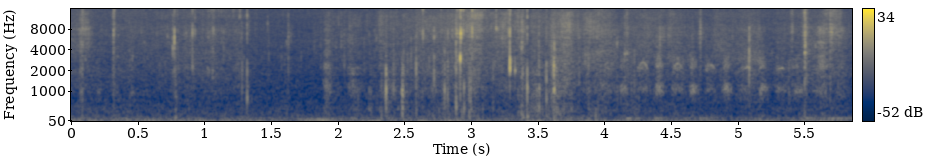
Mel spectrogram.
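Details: A Pomeranian eats a homemade chicken-heart and bell-pepper kebab, chewing noisily with wet crunches, clicks and soft panting breaths.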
